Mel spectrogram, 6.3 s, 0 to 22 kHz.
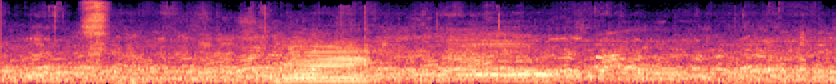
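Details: At Aftabganj cattle market on 24 March, a thin, bony cow gives a single short, low moo with stacked harmonics midway through, surrounded by constant market chatter and a man's voice.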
